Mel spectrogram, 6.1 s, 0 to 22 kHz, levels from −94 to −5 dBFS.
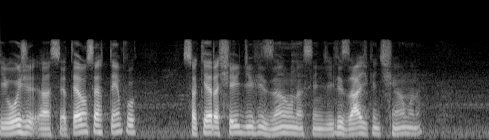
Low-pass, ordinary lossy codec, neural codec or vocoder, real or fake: none; none; none; real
